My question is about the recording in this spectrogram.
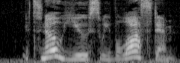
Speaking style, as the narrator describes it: sighed

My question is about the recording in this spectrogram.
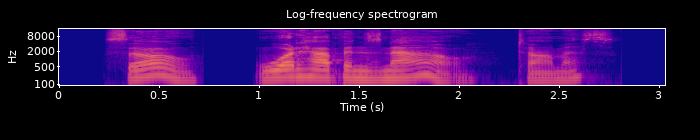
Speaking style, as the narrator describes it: Sarah asked

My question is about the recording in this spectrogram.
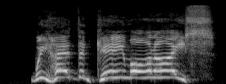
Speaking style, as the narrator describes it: one cried

